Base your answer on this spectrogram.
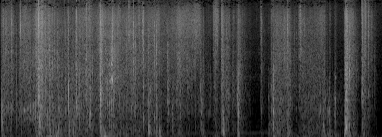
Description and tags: Rummaging in closet
clatter, objects, random, rumble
